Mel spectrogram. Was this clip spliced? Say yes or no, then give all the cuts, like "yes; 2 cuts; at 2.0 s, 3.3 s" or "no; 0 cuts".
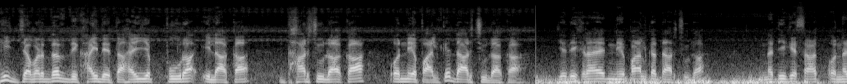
yes; 1 cut; at 5.4 s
